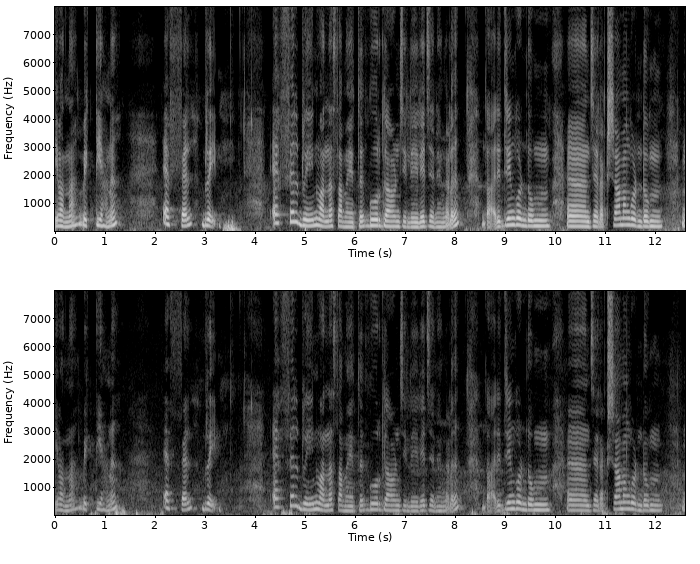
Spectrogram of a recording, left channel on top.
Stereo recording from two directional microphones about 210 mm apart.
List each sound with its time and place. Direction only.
0.0 s a woman's voice: 35° left (ahead or behind); by 9.9 s 15° left (ahead or behind)
10.0 s speech: 35° left (ahead or behind)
